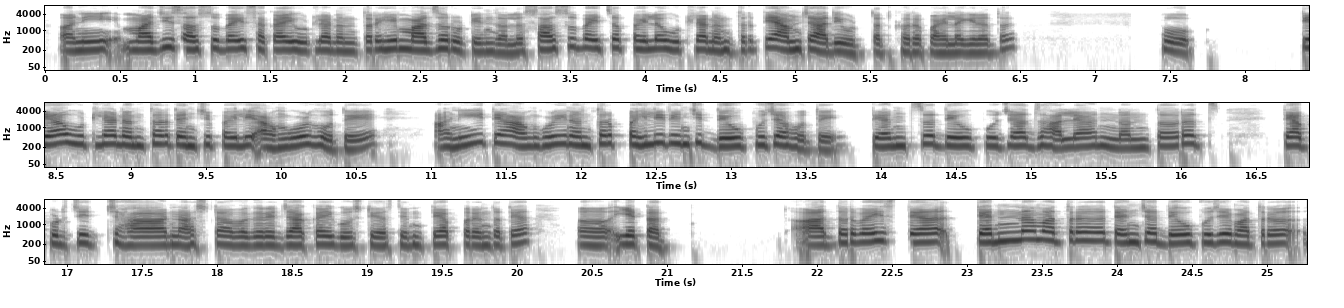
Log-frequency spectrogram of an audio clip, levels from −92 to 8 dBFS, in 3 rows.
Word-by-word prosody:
आणि 205 +3 +1
माझी 205 +4 +2
सासूबाई 225 0 +1
सकाळी 210 -2 +1
उठल्यानंतर 200 0 -1
हे 220 +1 +3
माझं 215 0 +3
रुटीन 185 -4 -2
झालं. 165 0 -3
सासूबाईचं 235 +5 0
पहिलं 225 +1 +1
उठल्यानंतर 210 -1 -1
ते 255 - +4
आमच्या 215 -2 +5
आधी 185 +1 +2
उठतात 165 0 -5
खरं 175 -1 -2
पाहायला 165 -1 -2
गेलं 165 0 -2
तर 225 - -5 1.0
हो, 185 -6 0 0.8
त्या 255 +2 +5
उठल्यानंतर 260 -2 +1
त्यांची 245 0 0
पहिली 230 0 +1
अंघोळ 205 +6 +2
होते 185 -2 -1 0.4
आणि 225 +8 0
त्या 280 -3 +2
अंघोळीनंतर 240 +3 +1
पहिली 255 +3 +1
त्यांची 275 0 -1
देवपूजा 225 +2 +2
होते. 170 -6 -4 0.3
त्यांचं 225 +4 0
देवपूजा 225 0 +1
झाल्यानंतरच 220 +3 -2 0.4
त्यापुढचे 225 -2 +1 0.2
चहा, 185 -3 +3
नाष्टा 200 +1 -2
वगैरे 185 0 -1
ज्या 190 +1 +2
काही 200 +1 -1
गोष्टी 180 0 -4
असतील 180 +1 -4
त्यापर्यंत 195 -1 -2
त्या 220 +2 0 0.4
अ, 185 -1 0
येतात. 200 -3 +1 0.9
अदरवाईज 235 +7 +1
त्या 240 +1 +4 0.3
त्यांना 265 +5 +4
मात्र 275 -1 +1
त्यांच्या 235 +2 +2
देवपूजा 230 +1 +2
मात्र, 215 +1 0
220 Hz, 135 wpm, -21 LUFS, 195-240 Hz, 1.0 s, आमच्या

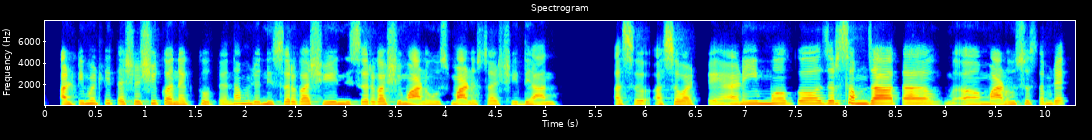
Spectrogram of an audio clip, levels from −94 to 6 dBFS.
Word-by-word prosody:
Ultimately 230 +5 0
त्याच्याशी 225 +1 -2
connect 205 -1 -1
होतंय 170 -5 -5
ना 245 +8 -3
म्हणजे 225 -5 -2
निसर्गाशी. 200 0 -1
निसर्गाशी 205 +1 -1
माणूस, 185 -2 +1
माणसाशी 190 -1 0
ध्यान 165 -2 -1 0.6
असं, 185 -2 -2
असं 190 +1 -1
वाटतंय. 180 -1 -3
आणि 220 +2 0
मग 240 0 -1
अ, 250 0 +3
जर 245 - +3
समजा 240 -3 +6
आता 245 0 +3 0.4
अ, 200 +1 -1
माणूस 210 +1 +1
असा 230 0 -6
म्हणजे 230 +2 -3
205 Hz, 140 wpm, -22 LUFS, 195-230 Hz, 0.6 s, समजा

